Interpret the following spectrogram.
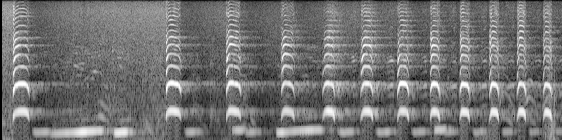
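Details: Siamangs at Dubbo Zoo give loud, hooting barks that come faster and faster over a lower, droning tone.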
